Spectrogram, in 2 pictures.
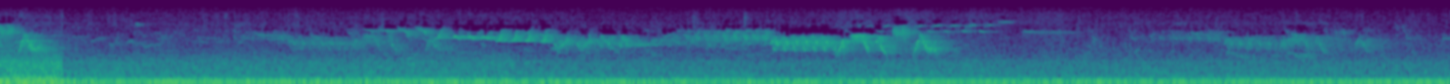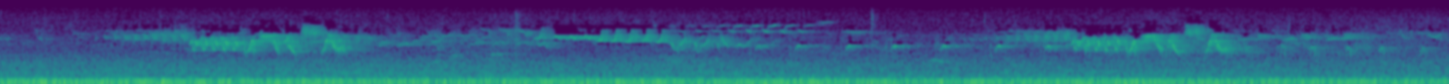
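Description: A songbird singing short, fast trilled phrases that recur every few seconds, over a steady low rumble of background noise.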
